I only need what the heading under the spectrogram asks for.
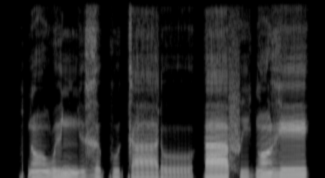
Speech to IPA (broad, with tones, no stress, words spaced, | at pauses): ɗɔ̃˨wɨ˦ɲɨ˨ ɣə˧kʷɨ˧kaː˨ɾoː˨ | aː˧fi˨ɡɔ̃˦ ɣeː˦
